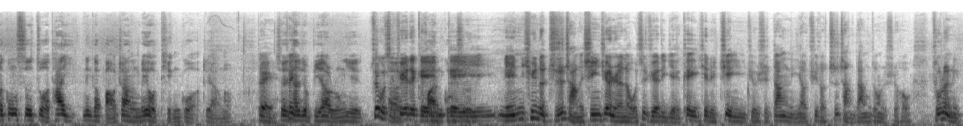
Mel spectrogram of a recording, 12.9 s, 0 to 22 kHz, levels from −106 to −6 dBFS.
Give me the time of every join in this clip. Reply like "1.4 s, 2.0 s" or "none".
none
